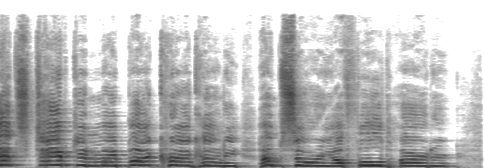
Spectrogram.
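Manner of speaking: very high, feather-light little put-on voice. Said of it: "you talk in that light voice".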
